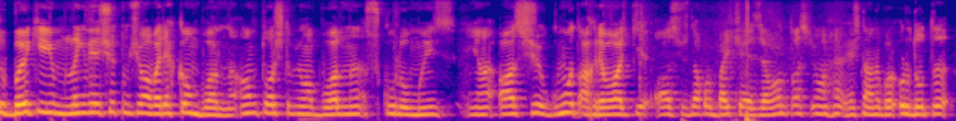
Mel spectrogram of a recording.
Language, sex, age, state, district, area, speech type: Kashmiri, male, 18-30, Jammu and Kashmir, Kupwara, rural, spontaneous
